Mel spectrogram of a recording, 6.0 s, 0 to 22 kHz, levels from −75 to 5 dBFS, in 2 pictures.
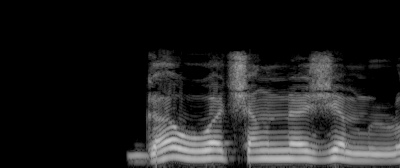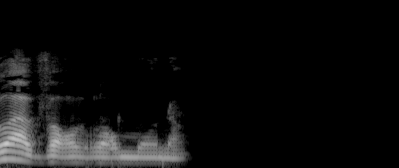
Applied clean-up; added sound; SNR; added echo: neural mask model Resemble Enhance denoiser.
